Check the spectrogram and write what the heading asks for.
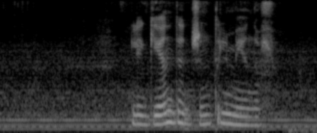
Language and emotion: Russian, neutral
